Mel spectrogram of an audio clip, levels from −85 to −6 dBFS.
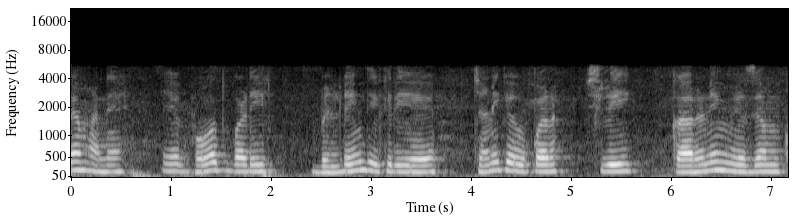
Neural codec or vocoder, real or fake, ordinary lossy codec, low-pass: codec, 16 kHz in and 24 kHz out, 2.2 kbps, FireRedTTS-2 codec; fake; none; 5.4 kHz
